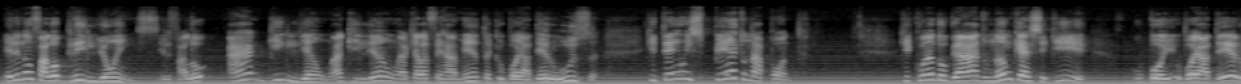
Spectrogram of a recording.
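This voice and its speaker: High-pitched Brazilian pastor preaching. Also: male voice, expressive, normal speed. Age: middle-aged. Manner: storytelling, acting out quoted dialogue, rhetorical questions. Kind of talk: expository sermon. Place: church stage, indoors. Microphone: handheld microphone. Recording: clearly noisy with mains hum.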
